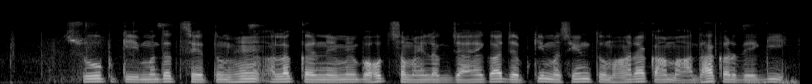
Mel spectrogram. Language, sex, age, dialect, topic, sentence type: Hindi, male, 18-24, Awadhi Bundeli, agriculture, statement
